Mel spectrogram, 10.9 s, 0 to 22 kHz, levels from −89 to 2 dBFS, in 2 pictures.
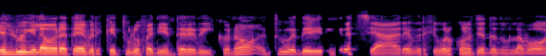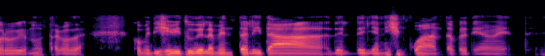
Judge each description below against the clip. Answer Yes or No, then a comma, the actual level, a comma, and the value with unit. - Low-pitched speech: Yes, low, 120 Hz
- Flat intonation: No, average, 3.3 semitones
